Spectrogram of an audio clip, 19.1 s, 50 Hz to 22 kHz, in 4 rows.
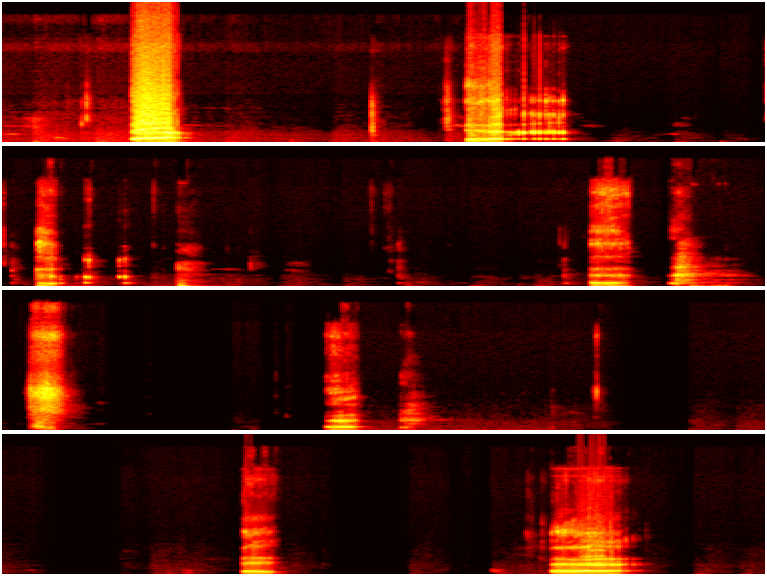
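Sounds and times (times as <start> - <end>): woman burping: 2.8 - 3.6, 5.0 - 6.2, 17.7 - 18.3.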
